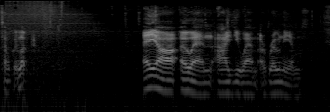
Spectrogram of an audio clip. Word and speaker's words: Aronium: a good look a-r-o-n-i-u-m a-rhonium because it sounds like the word erroneous which is weird that's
